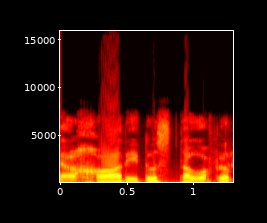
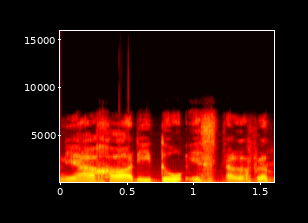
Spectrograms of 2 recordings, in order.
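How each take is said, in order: First: Khalidu runs into staghfir, dropping that vowel. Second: The vowel starting istaghfir is pronounced separately. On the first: The speaker calls it right. "tapi ya Khalidu astaghfir rabbaka" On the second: The speaker calls it wrong. "Bukan ya Khalidu istaghfir rabbak"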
